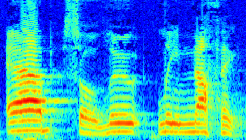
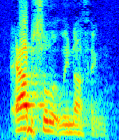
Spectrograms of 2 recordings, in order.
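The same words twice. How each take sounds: First: Drawn-out, deliberate answer; slow and emphatic. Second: Said in the usual way. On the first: Real, not acted. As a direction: stretch "Absolutely" syllable by syllable. Answers own question, stretched first.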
